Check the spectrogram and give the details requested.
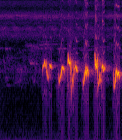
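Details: Yellow-vented bulbul song meant to call in and stimulate other bulbuls: a quick run of six liquid, slurred whistled notes after a brief silence.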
